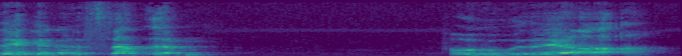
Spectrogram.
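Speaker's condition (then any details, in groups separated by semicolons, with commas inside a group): Cerebral palsy; from birth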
